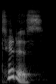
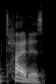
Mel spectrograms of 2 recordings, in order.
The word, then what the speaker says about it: Tidus: call him but I found out it's actually tittis and I don't like that because it sounds close to something else I'm GNA keep calling him Titus but apparently that's not how you officially say his name yuna's Guardian he's going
